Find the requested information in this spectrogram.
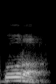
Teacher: র ছেড়ে দিবেন না, কুর, কুর ছাড়লে কলকলা হয়ে যায়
